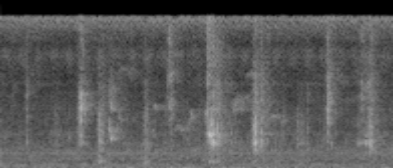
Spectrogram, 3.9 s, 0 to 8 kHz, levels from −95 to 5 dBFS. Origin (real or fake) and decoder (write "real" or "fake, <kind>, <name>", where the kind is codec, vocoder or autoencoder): fake, vocoder, Vocos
